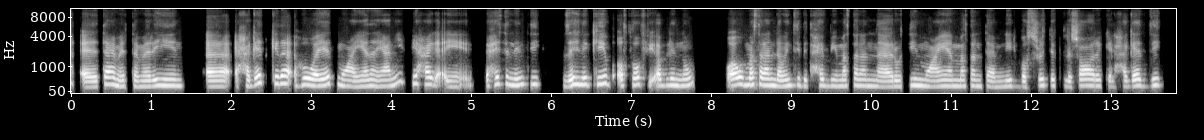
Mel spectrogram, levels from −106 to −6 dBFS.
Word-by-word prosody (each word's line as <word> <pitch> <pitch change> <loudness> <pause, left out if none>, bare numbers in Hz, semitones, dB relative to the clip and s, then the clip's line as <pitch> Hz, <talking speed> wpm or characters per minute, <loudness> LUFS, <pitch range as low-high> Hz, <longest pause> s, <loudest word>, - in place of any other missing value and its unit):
آآ 170 +1 +5
تعمل 240 -7 +3
تمارين، 205 +2 0 0.3
آآ 185 0 +5
حاجات 240 +9 +1
كده، 270 0 +4
هوايات 225 +2 +5
معيّنة 195 -2 0
يعني 215 - -2
في 275 - 0
حاج 245 -2 +1
يعني 180 +5 -4 0.2
بحيث 250 +5 -2
إن 230 -3 +1
أنتِ 250 +3 -1 0.5
ذهنك 240 +4 +2
يبقي 260 -4 +1
صافي 235 +2 -2
قبل 210 +1 +1
النوم 215 +4 0 0.4
أو 230 +4 +6
مثلًا 230 -1 +3
لو 190 0 +2
أنتِ 215 +2 -2
بتحبي 200 -1 -5
مثلًا 195 -3 -2
روتين 215 +4 -2
معيّن 195 0 -1
مثلًا 195 0 -4
تعمليه 180 +1 -4
لبشرتِك، 195 +3 -4
لشعرِك، 200 +2 0
الحاجات 190 +3 -1
دي 220 +3 -6
205 Hz, 150 wpm, -17 LUFS, 190-230 Hz, 0.5 s, أو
